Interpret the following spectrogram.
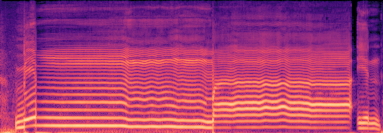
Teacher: nun sukun bertemu mim dibaca dengung. Istilah ilmu tajwidnya itu adalah idgham bi gunnah.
